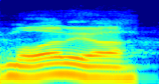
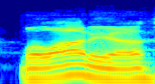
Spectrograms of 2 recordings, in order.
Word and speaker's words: Melania: people care because because his wife melenia Melania sorry I keep mispronouncing all of a sudden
